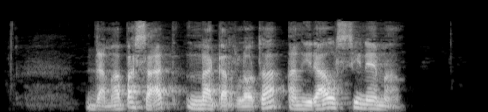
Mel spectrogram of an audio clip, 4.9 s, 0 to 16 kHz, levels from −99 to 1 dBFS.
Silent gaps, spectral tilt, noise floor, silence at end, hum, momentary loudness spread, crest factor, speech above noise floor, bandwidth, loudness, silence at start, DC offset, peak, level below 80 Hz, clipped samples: none; -5 dB/octave; -76 dBFS; 0.9 s; none; 10 LU; 18 dB; 60 dB; 8 kHz; -17 LUFS; 0.85 s; under 0.1%; -2 dBFS; -60 dBFS; under 0.1%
